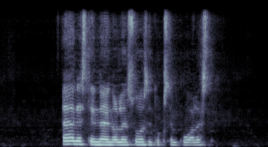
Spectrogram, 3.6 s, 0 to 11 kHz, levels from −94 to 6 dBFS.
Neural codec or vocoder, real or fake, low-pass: autoencoder, 48 kHz, 128 numbers a frame, DAC-VAE, trained on Japanese speech; fake; 9.9 kHz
